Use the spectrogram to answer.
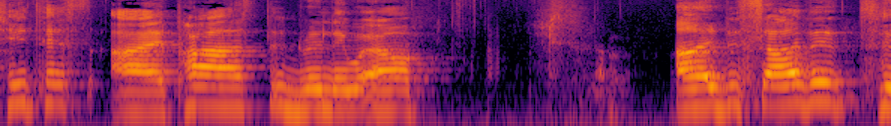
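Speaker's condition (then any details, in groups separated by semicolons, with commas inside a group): Cerebral palsy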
